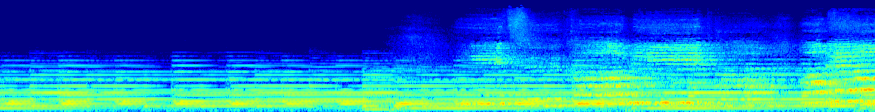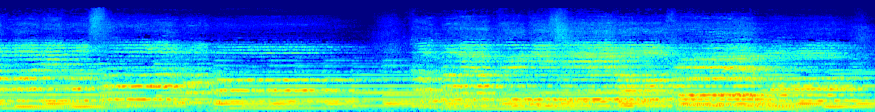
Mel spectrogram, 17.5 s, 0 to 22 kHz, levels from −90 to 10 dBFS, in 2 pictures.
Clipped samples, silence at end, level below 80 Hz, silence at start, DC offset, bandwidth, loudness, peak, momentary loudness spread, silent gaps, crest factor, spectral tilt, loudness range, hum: under 0.1%; 0 s; -54 dBFS; 0 s; under 0.1%; 14.5 kHz; -22 LUFS; -4 dBFS; 13 LU; none; 18 dB; -6 dB/octave; 12 LU; none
